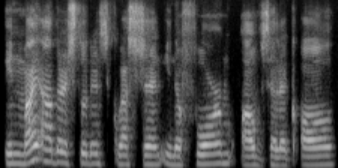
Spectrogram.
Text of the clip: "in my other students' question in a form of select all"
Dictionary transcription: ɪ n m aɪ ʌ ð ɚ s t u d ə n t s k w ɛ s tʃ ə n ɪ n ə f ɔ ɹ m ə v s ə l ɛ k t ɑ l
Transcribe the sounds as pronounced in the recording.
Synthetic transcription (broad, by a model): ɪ n m aɪ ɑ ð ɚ s t u d ə n t s k w ɛ s tʃ ə n ɪ n ə f ɔ ɹ m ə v s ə l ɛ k ɑ l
